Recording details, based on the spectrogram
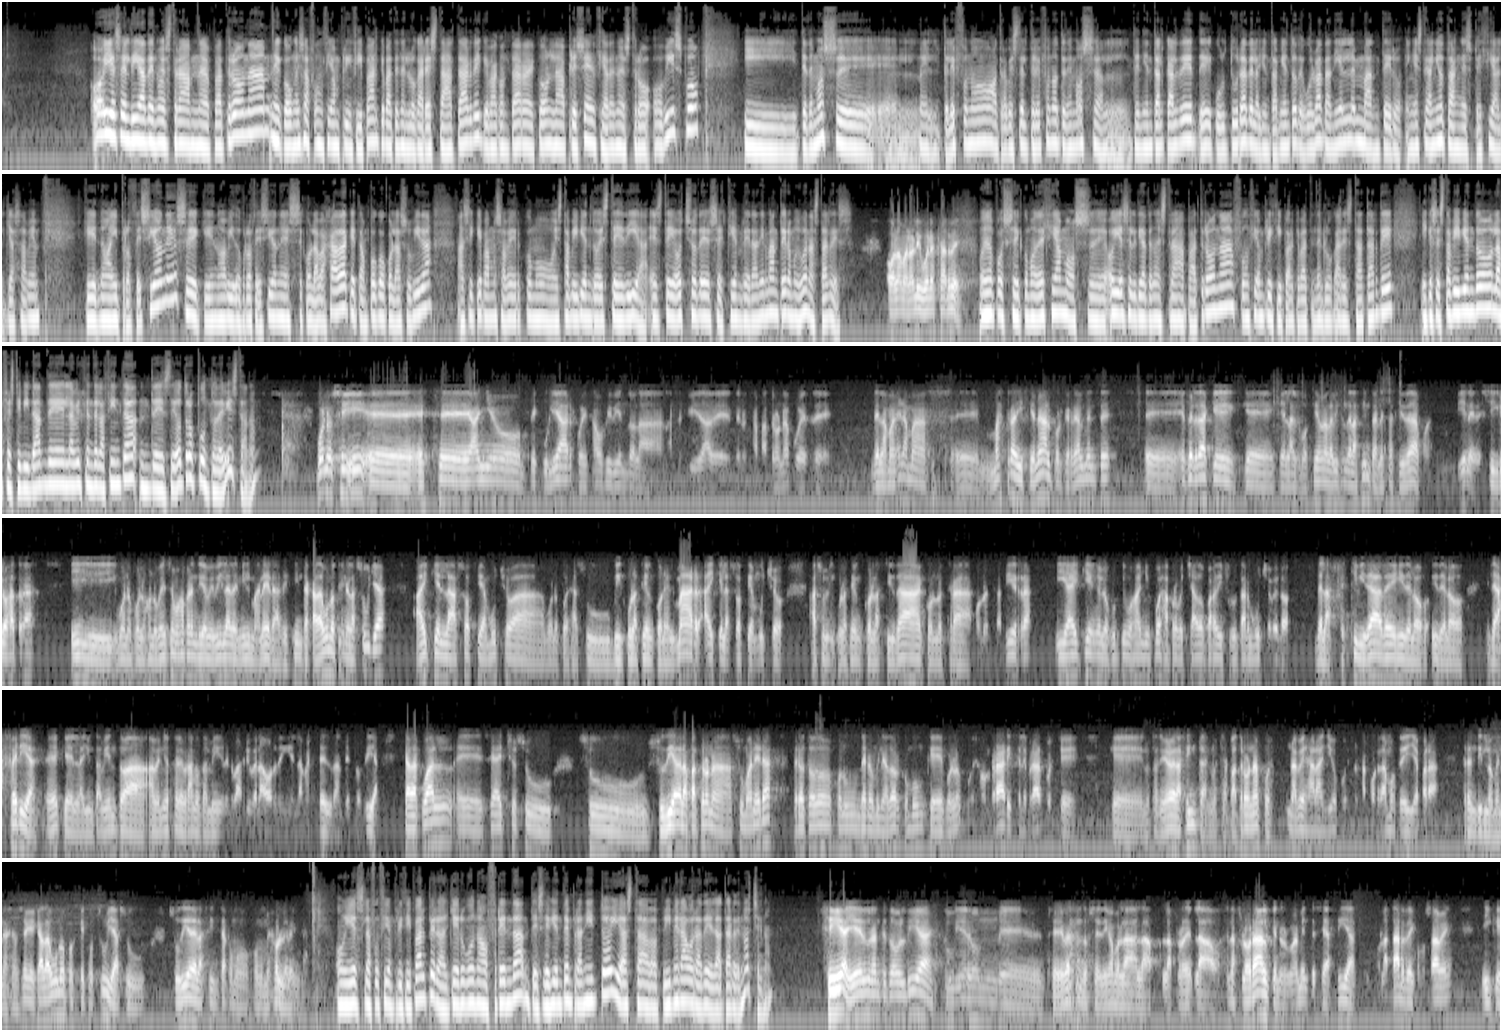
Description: En este día especial de la Patrona de Huelva, en el tiempo local de Herrera en COPE hablamos con el teniente de alcalde de cultura del Ayuntamiento de Huelva, Daniel Mantero.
